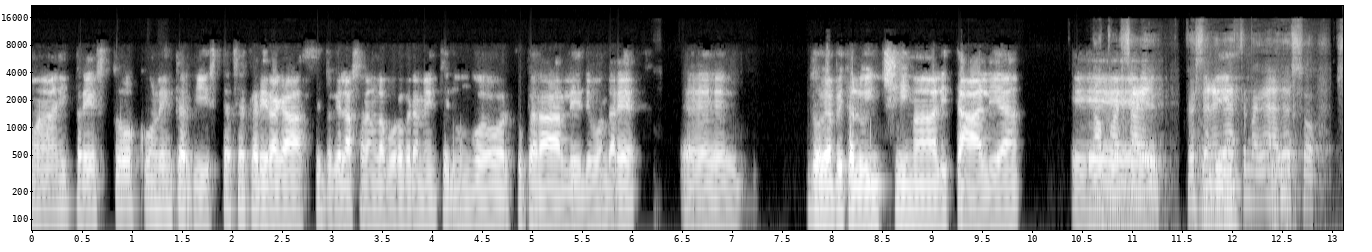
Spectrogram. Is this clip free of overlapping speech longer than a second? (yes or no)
no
